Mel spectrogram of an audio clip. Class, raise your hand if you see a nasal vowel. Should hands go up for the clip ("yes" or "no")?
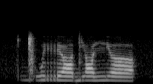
no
